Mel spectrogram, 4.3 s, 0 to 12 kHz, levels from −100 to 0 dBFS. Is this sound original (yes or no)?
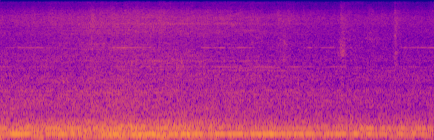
yes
